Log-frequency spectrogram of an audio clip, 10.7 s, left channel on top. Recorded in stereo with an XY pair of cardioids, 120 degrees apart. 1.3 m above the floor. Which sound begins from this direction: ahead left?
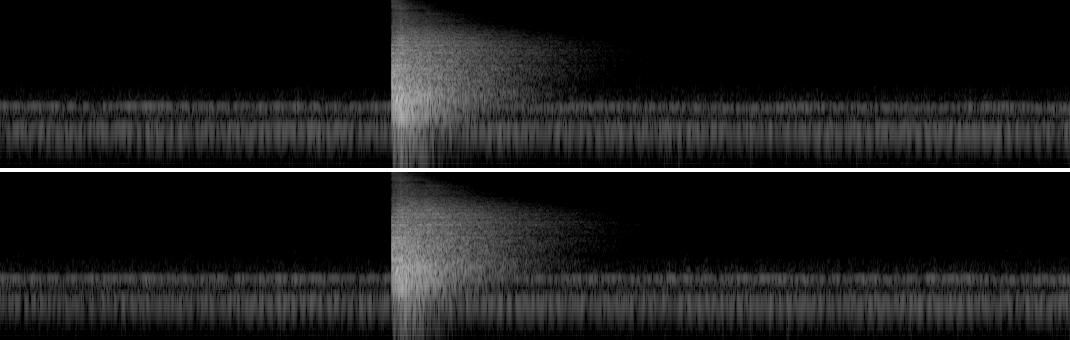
Hammering, at 3.9 s.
